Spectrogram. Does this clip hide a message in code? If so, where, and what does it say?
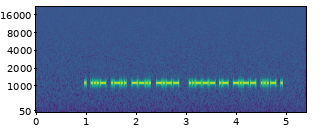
Yes: Morse code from 0.9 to 5.0 s, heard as a keyed tone, hand-sent with a paddle, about 37 wpm, 1120 Hz. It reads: EVLZY 2AYVE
